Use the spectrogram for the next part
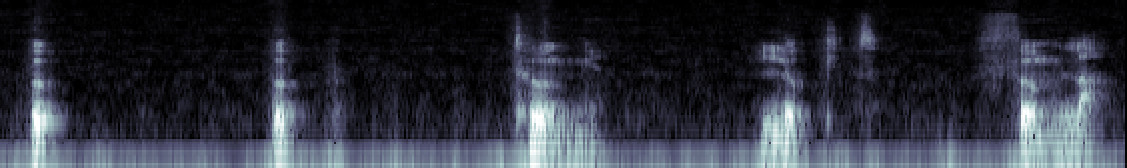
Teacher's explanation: a sound halfway between short Ö and short O, which means that it's a central vowel. To put it somewhat more specifically, it's kind of like a schwa, but with rounded lips. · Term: Short U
